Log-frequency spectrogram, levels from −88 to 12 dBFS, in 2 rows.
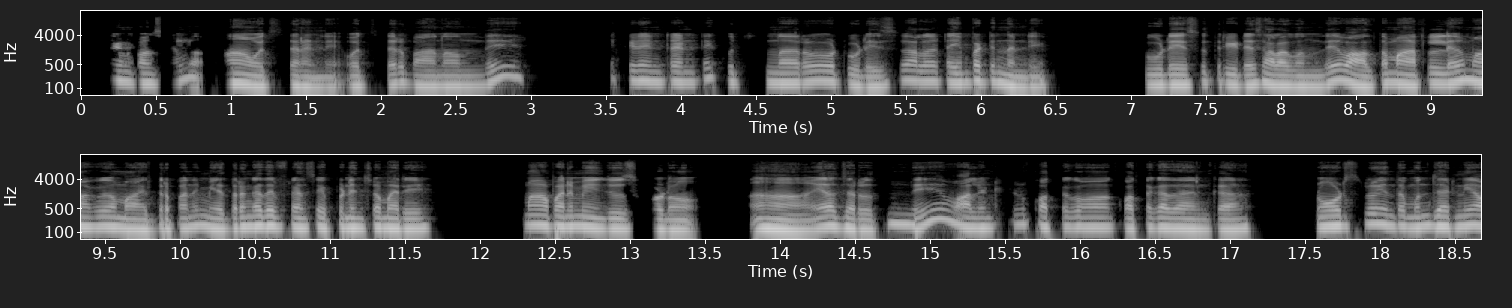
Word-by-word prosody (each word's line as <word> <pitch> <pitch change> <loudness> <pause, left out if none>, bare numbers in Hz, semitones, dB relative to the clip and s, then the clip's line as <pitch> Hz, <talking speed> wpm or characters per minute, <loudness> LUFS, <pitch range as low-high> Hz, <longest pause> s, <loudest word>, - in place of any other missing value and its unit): Second 170 -4 -4
కౌన్సెలింగ్‌లో 145 +7 -4 0.2
ఆ! - - +4
వచ్చేసారండి. 110 -2 -2
వచ్చేసారు. 130 +5 -5
బానే 115 -1 -1
ఉంది. 115 +10 -4 0.8
ఇక్కడేంటంటే 160 -1 -3
కూర్చున్నారు. 145 0 -2 0.2
2 130 - -5
డేసు 110 +8 -3
అలా 160 -1 -1
టైమ్ 145 0 +1
పట్టిందండి. 125 -10 +1 0.7
2 125 - -3
డేస్, 125 -1 +2
3 140 -3 -2
డేస్ 125 +3 0
అలాగా 120 -2 +3
ఉంది. 115 +7 -1
వాళ్ళతో 115 -1 +2
మాటలు 130 +3 +1
లేవు. 160 +4 +3
మాకు 145 -1 +2 0.2
మా 120 - +3
ఇద్దరి 120 +2 -2
పని 135 +3 +1
మేమిద్దరం 130 +2 +2
కదా, 155 0 +5
ఫ్రెండ్స్ 135 0 0
ఎప్పటినుంచో 135 +1 +1
మరి. 125 -1 +3 0.8
మా 165 - +3
పని 150 0 +4
మేము 135 -2 +3
చూసుకోవడం 120 -2 0 0.5
ఆహ్, 120 -4 +6
ఇలా 150 +2 +4
జరుగుతుంది. 140 +7 0 0.2
వాళ్ళ 140 -4 +3
ఏంటంటే, 165 +5 -7
కొత్తగా 145 0 -2 0.3
కొత్త 130 0 -3
గదా 130 -1 +4
ఇంకా, 120 +1 -1 0.6
నోట్స్‌లో 155 +4 +2
ఇంతకుముందు 150 -1 0
జరిగినియి, 150 +2 +2
140 Hz, 155 wpm, -22 LUFS, 120-150 Hz, 0.8 s, ఆహ్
